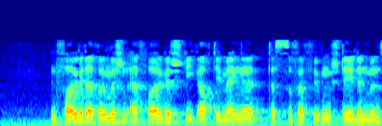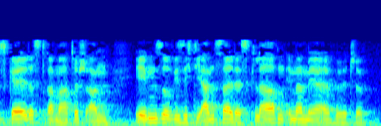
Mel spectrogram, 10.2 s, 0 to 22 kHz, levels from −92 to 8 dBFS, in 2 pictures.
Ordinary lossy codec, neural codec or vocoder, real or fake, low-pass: MP3, 24 kbps; none; real; 7.2 kHz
